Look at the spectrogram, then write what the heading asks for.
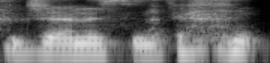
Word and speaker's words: Genesee: Genesee County. It's a county. It's in Michigan. Okay, Genesee County.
